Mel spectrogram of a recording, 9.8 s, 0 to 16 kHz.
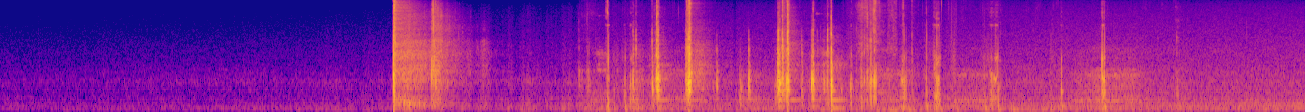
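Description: A single shot from a CZ BRNO Model 4 bolt-action .22 LR rifle firing Eley Match, a sharp crack about three seconds in. From about a second later, many irregular sharp ticks follow over a rising hiss.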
